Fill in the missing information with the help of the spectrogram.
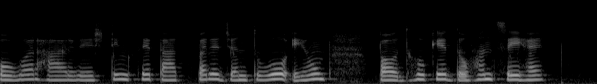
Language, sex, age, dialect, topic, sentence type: Hindi, female, 18-24, Awadhi Bundeli, agriculture, statement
